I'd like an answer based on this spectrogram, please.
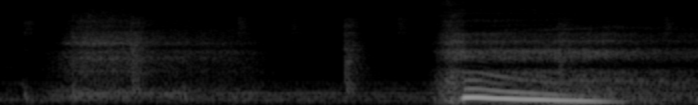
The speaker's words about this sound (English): And then we take a deep breath.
